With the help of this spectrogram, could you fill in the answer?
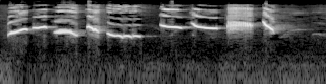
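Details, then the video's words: Oriental magpie-robin song played to make birds sing sooner: a sequence of clear whistled notes, rising then falling, with a brief harsh note near the end and a final sliding whistle. "pancingan suara burung Kacer biar cepat berbunyi"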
